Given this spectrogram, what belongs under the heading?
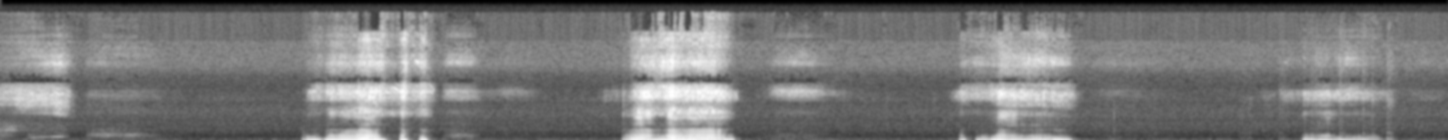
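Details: Arthur snoring while sleeping in the laundry: loud, rumbling snores about once every three to four seconds in a quiet room.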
